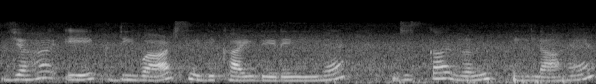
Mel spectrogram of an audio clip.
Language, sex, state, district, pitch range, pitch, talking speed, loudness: Hindi, female, Punjab, Pathankot, 190-260 Hz, 215 Hz, 120 wpm, -19 LUFS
